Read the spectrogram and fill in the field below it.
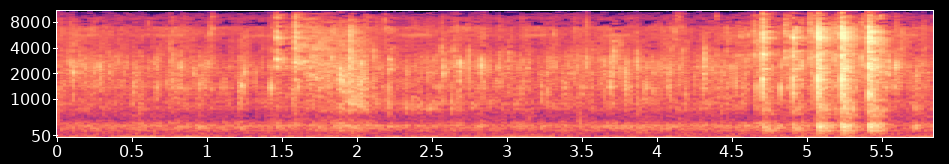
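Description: Mutton for Bengali mutton kosha simmers in the water it has released, giving a soft, steady bubbling and sizzle that turns louder and more popping near the end.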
